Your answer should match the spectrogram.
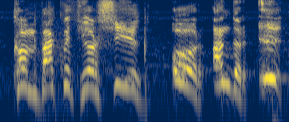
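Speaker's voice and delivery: hammy stage war cry; rehearsed battle cry. Acted. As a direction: bellow it like a general rallying soldiers. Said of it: "You already heard the first part".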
